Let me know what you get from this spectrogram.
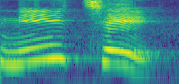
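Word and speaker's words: नीचे: இதே இது நீச்சே, நீச்சே, நீச்சேனா கீழே. எதுக்காக சே தமிழில் எழுதிட்டு மேலே வந்து சிஹெச் போட்டிருக்கேன்னா அதை சே அப்படின்னு உச்சரிப்பு கொடுக்கணும்.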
